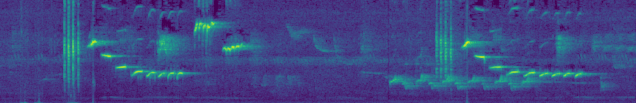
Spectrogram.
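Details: Brown-chested jungle flycatcher in energetic, agitated song to call out a rival: two phrases of bright whistled notes, each cascading downward in quick steps, with a short pause between and faint clicks.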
